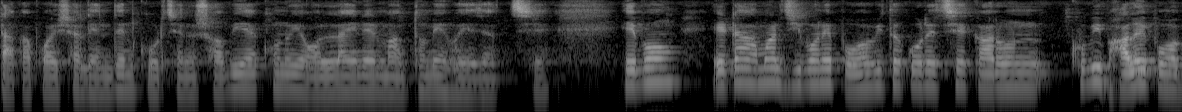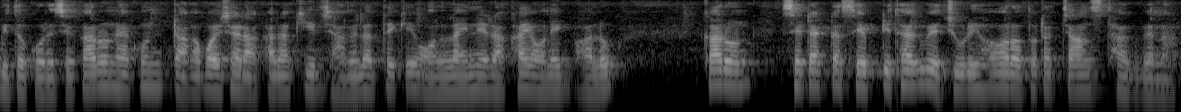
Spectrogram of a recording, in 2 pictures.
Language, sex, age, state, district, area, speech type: Bengali, male, 18-30, West Bengal, Paschim Bardhaman, urban, spontaneous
